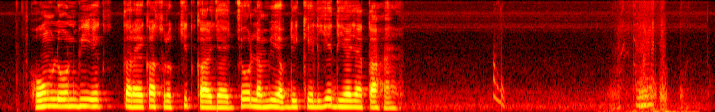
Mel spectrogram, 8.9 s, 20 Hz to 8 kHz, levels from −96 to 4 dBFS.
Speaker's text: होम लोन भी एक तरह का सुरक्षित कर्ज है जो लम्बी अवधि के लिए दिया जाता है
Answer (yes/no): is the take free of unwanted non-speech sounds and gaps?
no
